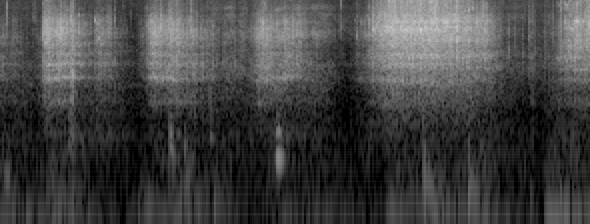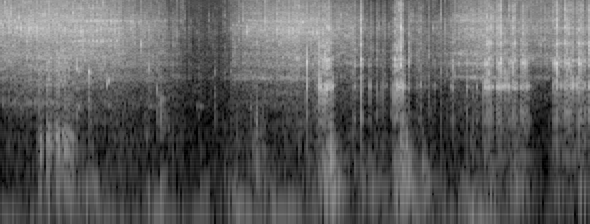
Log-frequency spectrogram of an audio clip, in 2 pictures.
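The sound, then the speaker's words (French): Flowing water like a running tap, heard as swelling and ebbing washes of hissing noise with clicking, ratchet-like sounds mixed in. “On va commencer par l'eau, et on la laisse jouer un tout petit peu”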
